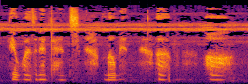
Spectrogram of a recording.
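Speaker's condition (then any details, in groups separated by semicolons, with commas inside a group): ALS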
